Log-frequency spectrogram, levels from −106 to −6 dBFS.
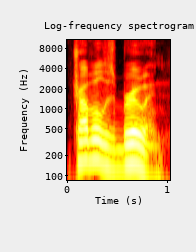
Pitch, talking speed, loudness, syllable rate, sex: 135 Hz, 175 wpm, -16 LUFS, 5.4 syllables/s, male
